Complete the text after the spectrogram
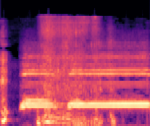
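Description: A loud steam train whistle blows in a long, sustained blast with a faint break partway through, its shrill tone riding over hissing steam and low rumble. No voices.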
